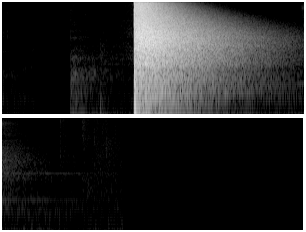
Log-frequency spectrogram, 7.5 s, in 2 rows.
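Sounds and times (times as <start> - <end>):
thin wire exploding from a sudden 4 kV capacitor discharge: 1.7 - 3.0.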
